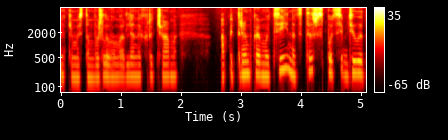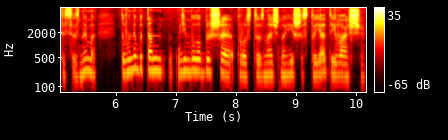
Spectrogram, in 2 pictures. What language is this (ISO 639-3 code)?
ukr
